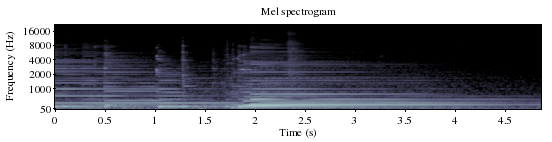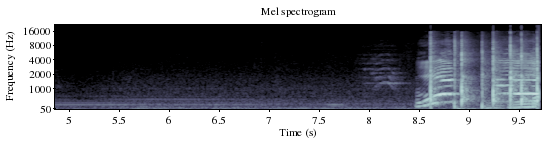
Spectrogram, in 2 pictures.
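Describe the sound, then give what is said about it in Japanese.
A sustained musical chord rings out and slowly fades to near silence, then a sudden burst of applause breaks out at the very end from an audience of passersby who stopped to listen, with a voice calling out over the clapping. “みんなから拍手を。”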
